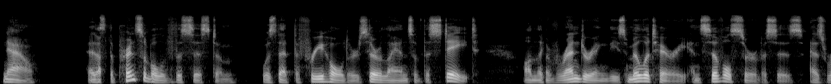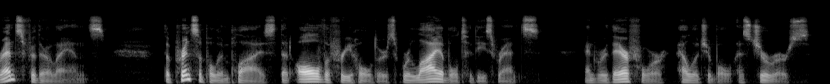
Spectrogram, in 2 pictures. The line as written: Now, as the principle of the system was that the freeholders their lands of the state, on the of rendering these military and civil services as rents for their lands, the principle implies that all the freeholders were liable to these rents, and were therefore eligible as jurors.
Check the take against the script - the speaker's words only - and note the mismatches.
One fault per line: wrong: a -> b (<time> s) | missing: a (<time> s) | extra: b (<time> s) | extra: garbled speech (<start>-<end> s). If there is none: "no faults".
no faults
